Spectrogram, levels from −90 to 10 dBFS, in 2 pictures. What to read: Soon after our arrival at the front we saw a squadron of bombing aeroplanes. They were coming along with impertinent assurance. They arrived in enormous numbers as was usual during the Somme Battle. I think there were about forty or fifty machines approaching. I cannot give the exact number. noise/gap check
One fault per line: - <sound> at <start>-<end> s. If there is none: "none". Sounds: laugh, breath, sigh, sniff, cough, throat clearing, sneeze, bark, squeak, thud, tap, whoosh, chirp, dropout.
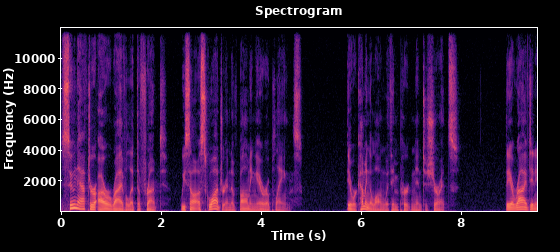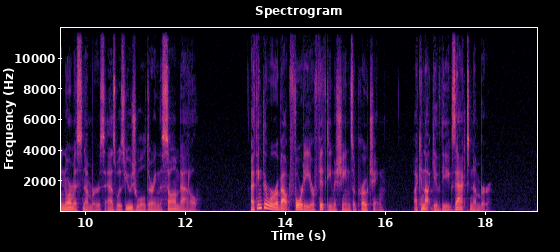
none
